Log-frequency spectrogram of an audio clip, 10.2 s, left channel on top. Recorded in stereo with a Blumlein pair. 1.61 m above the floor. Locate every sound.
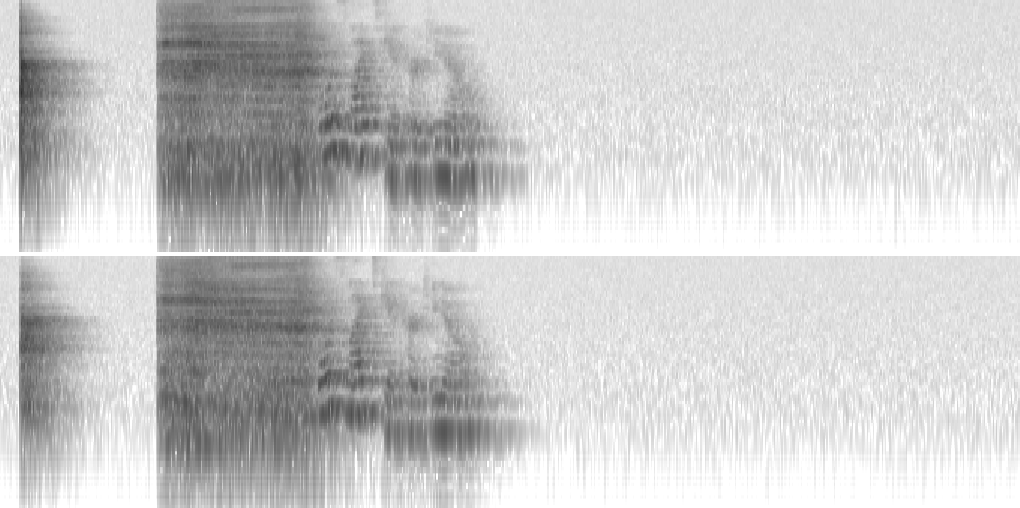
0.2 s a clap: 55° left, 0.7 m
1.6 s a squeak: 5° right, 3.5 m
3.2 s a woman speaking: 60° right, 4.5 m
